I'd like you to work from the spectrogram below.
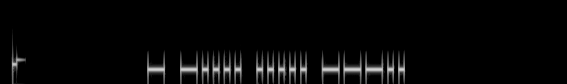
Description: Morse code, heard as a keyed tone, about 22 wpm, 700 Hz. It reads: T658
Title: Numbers - Contest Style - 4-Digit 22wpm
